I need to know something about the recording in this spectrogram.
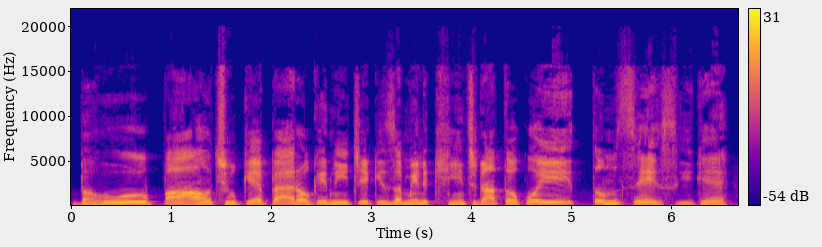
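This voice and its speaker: A woman voicing a scheming, smug older uncle in a comic cartoon story, with a sardonic, drawn-out delivery. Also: mid-range voice, lightly acted. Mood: sarcastic.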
